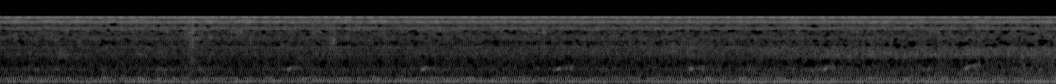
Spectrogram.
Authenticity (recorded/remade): remade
